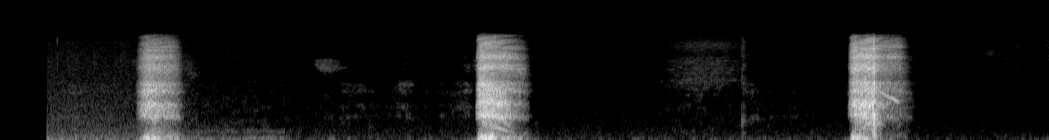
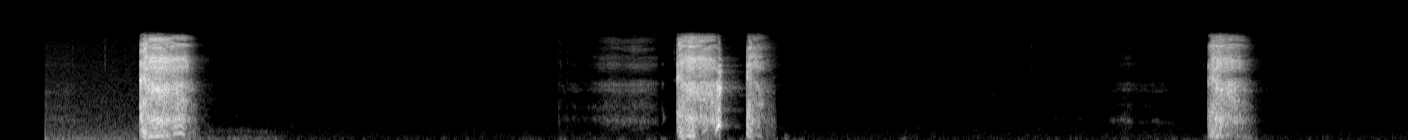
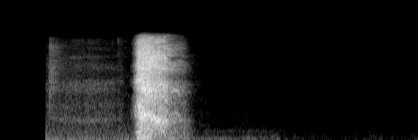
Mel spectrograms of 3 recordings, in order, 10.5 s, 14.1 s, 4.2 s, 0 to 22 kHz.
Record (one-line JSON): {"exhalation_length": "10.5 s", "exhalation_amplitude": 32768, "exhalation_signal_mean_std_ratio": 0.25, "three_cough_length": "14.1 s", "three_cough_amplitude": 32768, "three_cough_signal_mean_std_ratio": 0.24, "cough_length": "4.2 s", "cough_amplitude": 32768, "cough_signal_mean_std_ratio": 0.24, "survey_phase": "beta (2021-08-13 to 2022-03-07)", "age": "45-64", "gender": "Female", "wearing_mask": "No", "symptom_cough_any": true, "symptom_runny_or_blocked_nose": true, "symptom_shortness_of_breath": true, "symptom_sore_throat": true, "symptom_abdominal_pain": true, "symptom_diarrhoea": true, "symptom_fatigue": true, "symptom_fever_high_temperature": true, "symptom_headache": true, "symptom_loss_of_taste": true, "symptom_other": true, "symptom_onset": "8 days", "smoker_status": "Current smoker (1 to 10 cigarettes per day)", "respiratory_condition_asthma": true, "respiratory_condition_other": false, "recruitment_source": "Test and Trace", "submission_delay": "2 days", "covid_test_result": "Positive", "covid_test_method": "LAMP"}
